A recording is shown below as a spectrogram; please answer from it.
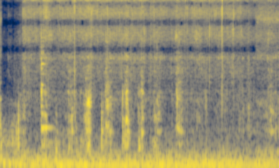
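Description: Garlic sautéing in a pan for Filipino mung bean stew, a steady low sizzle with soft stirring scrapes and faint clicks throughout, no talking.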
